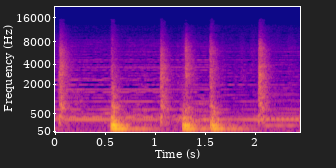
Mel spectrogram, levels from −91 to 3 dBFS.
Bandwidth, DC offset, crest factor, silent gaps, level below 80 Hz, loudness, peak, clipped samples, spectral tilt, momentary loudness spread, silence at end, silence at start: 10.5 kHz; under 0.1%; 22 dB; none; -44 dBFS; -24 LUFS; -2 dBFS; under 0.1%; -6 dB/octave; 11 LU; 0 s; 0 s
